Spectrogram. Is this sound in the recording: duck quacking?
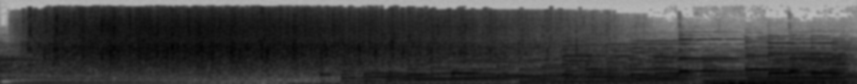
no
